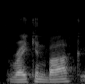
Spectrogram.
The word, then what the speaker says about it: Reichenbach: Reichenbach. Did I say it right? – Reichenbach? – Yeah, I said it right. You said it right.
